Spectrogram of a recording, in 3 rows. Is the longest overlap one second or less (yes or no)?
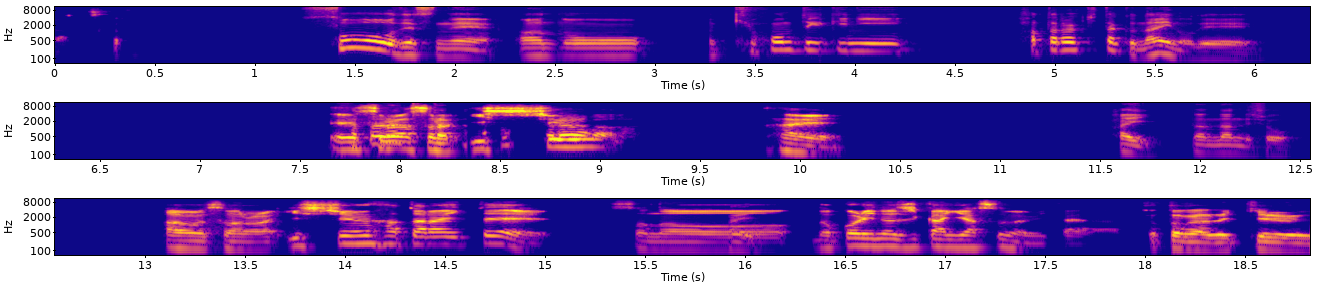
no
